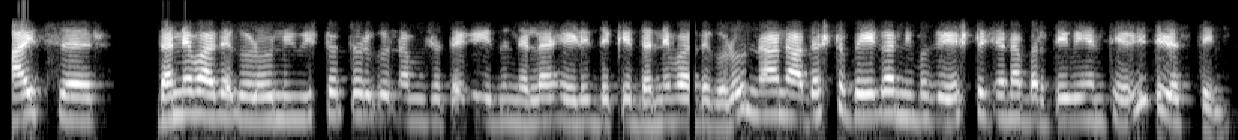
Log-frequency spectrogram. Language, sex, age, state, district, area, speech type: Kannada, female, 45-60, Karnataka, Chikkaballapur, rural, conversation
